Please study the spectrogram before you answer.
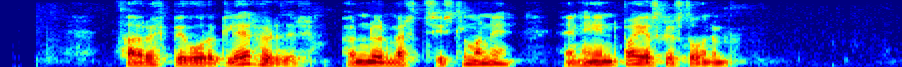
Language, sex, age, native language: Icelandic, male, 50-59, Icelandic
